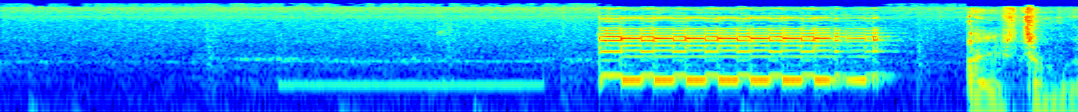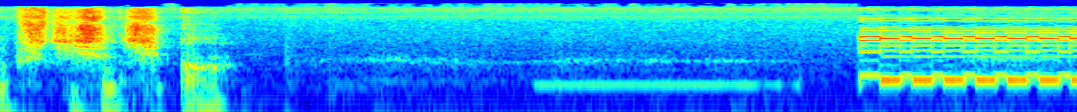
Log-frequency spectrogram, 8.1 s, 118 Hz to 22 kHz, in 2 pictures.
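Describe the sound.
A Derby 150N telephone rings at its loudest volume in two bursts of rapid, warbling electronic trills, each preceded by a steady low tone, with a person speaking briefly between the rings.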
